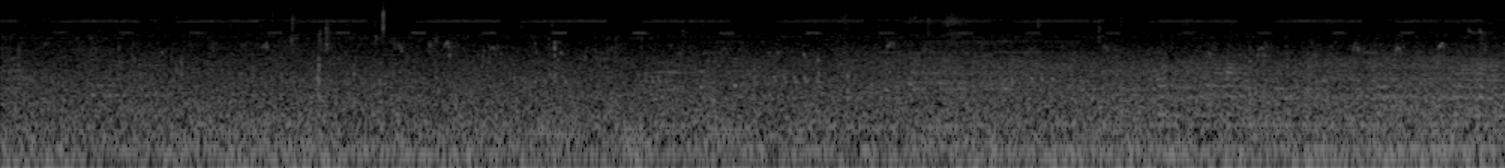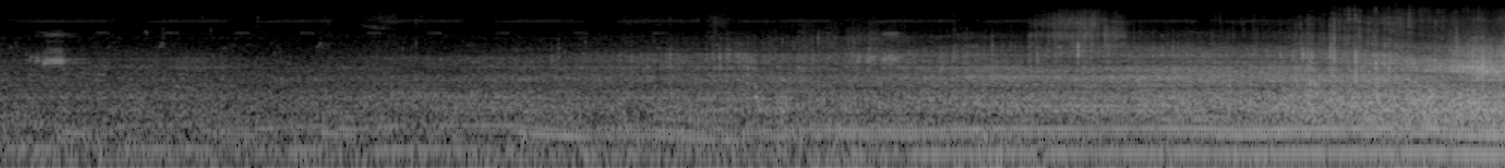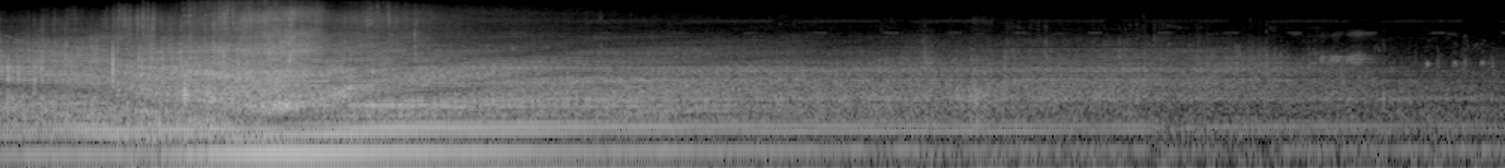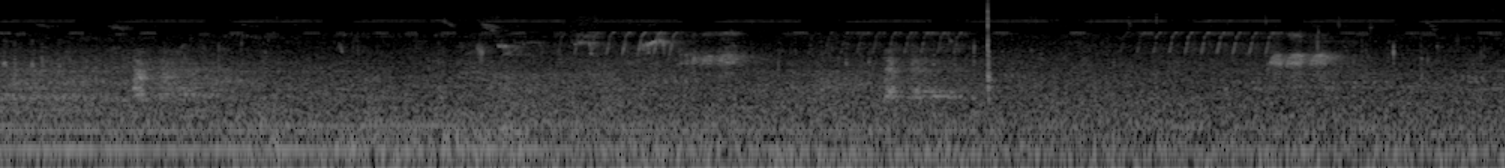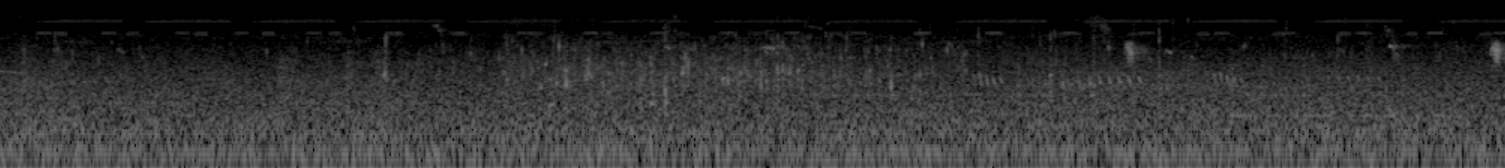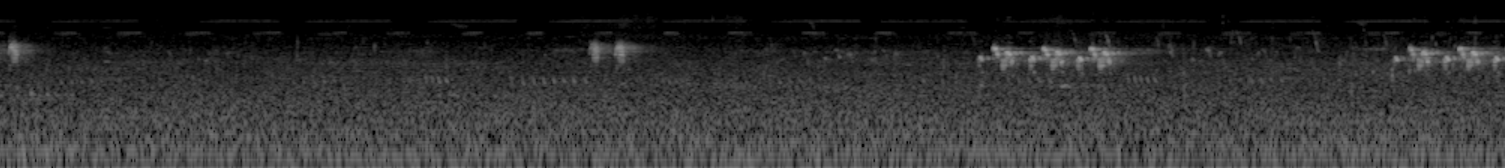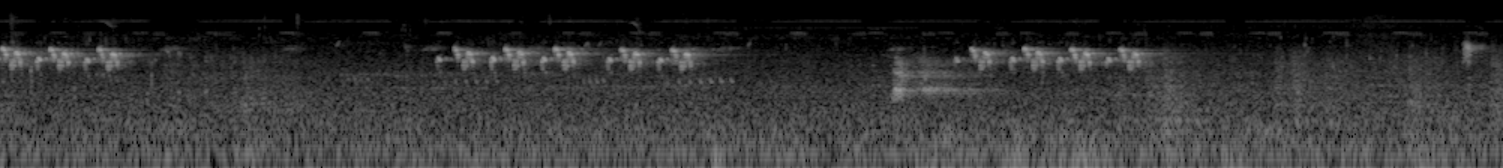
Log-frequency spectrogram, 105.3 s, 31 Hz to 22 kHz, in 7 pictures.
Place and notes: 大鳥溪, Daniao, Dawu Township - On the dry river
In the valley area, Bird call, Dog barking, traffic sound, On the dry river
Zoom H2n MS+XY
